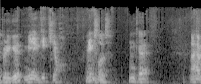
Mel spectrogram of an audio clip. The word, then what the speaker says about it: Miyagikyo: you hating you read it how does tim pronounce that it's mia get cure i was close yeah said pretty good Mia kikyo mix loose okay I have a way with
